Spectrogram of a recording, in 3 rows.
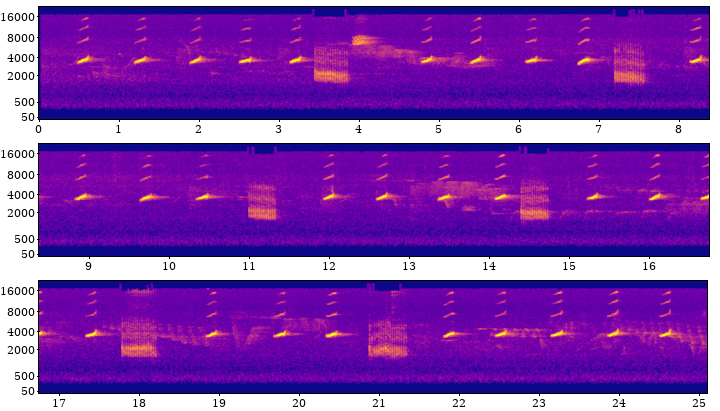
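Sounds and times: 
common nightingale: 0.4 - 25.0.

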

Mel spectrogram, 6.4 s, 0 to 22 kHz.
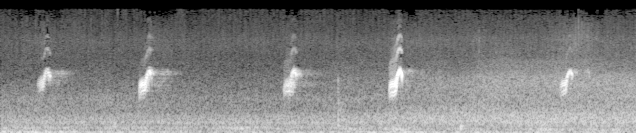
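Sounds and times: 
European nightjar calling: 0.4 - 0.8, 1.4 - 1.8, 2.8 - 3.2, 3.9 - 4.2, 5.6 - 5.9.

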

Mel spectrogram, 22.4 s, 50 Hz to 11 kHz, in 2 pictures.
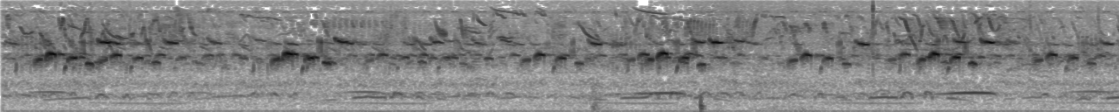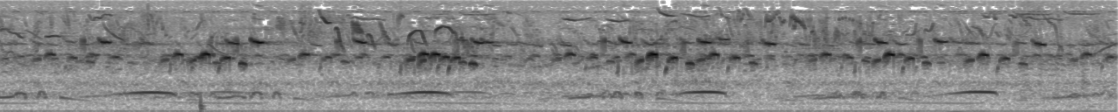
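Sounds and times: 
laughing dove singing: 0.0 - 22.3.

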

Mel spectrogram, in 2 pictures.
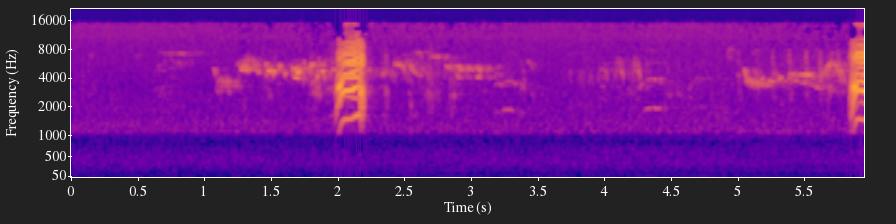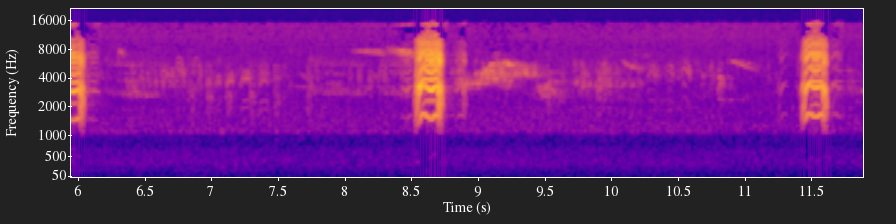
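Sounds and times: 
faint bird chatter: 0.7 - 11.8
Eurasian magpie giving a hoarse buzzy call: 2.0 - 2.3, 5.8 - 6.2, 8.5 - 8.9, 11.4 - 11.8.

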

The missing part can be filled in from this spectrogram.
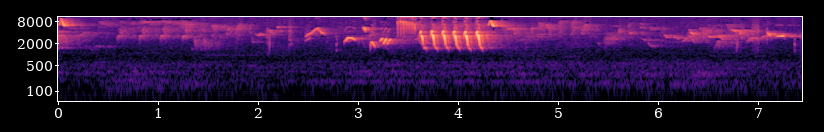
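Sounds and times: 
common nightingale song: 0.0 - 7.4.

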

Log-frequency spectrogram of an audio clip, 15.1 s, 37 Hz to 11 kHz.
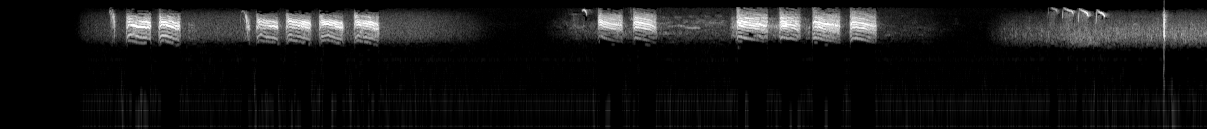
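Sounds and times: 
willow tit calling: 1.2 - 5.9, 6.9 - 11.7, 12.5 - 15.0.

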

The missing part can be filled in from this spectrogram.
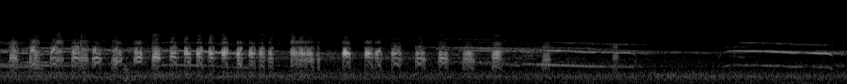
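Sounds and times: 
red-throated loon wail: 0.0 - 2.8, 4.2 - 6.5, 7.2 - 8.4.

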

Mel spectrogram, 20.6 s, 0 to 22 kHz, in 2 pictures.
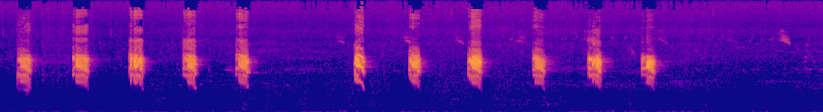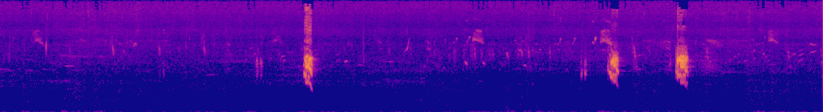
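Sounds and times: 
Slavonian grebe calling: 0.2 - 3.3, 4.4 - 8.4, 13.4 - 14.4, 17.5 - 19.3.

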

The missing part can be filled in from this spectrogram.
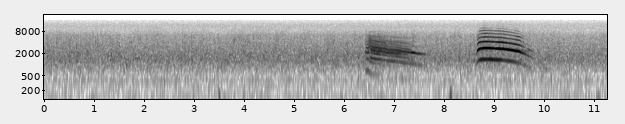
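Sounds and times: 
rough-legged buzzard mewing cries: 6.4 - 7.7, 8.6 - 9.8.

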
